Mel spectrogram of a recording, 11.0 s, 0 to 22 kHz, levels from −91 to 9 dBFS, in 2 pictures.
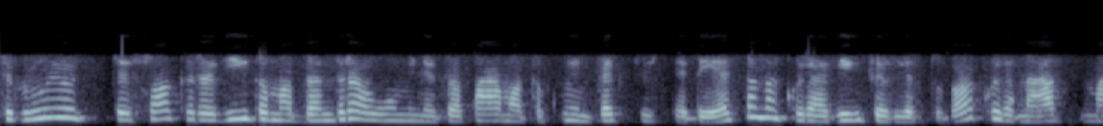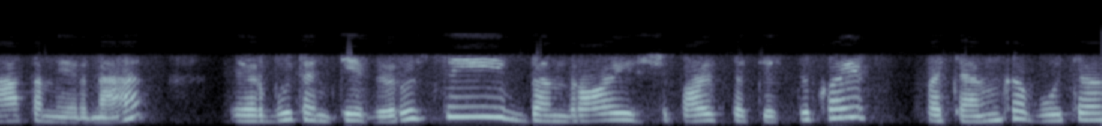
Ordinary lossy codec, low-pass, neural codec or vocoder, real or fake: AAC, 32 kbps; 7.2 kHz; none; real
